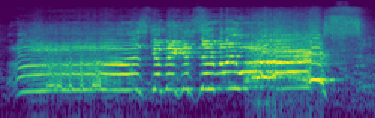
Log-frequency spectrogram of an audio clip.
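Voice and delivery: high, loud, slow hammed-up yell; mock outraged shout. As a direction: shout it out like an overdramatic driver. Mock hippie driver outrage.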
